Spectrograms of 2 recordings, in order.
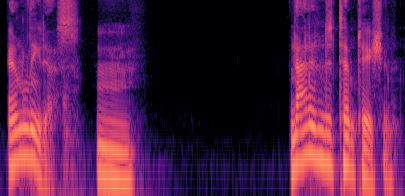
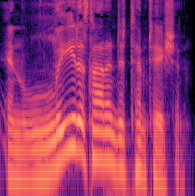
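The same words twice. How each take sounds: First: There is a short pause after 'us'. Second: The phrase runs on without a pause after 'us'. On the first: "I always take a little pause after" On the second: "I've always grown up saying"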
